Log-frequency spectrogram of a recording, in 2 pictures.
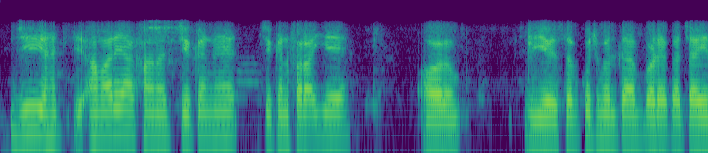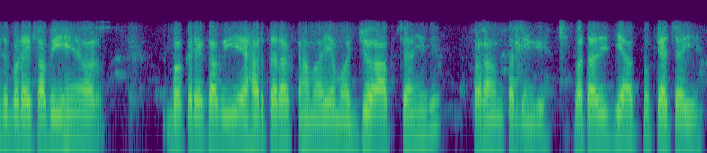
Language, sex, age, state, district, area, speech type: Urdu, male, 18-30, Uttar Pradesh, Saharanpur, urban, conversation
